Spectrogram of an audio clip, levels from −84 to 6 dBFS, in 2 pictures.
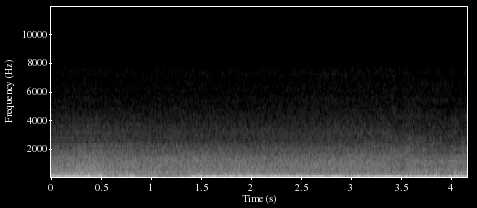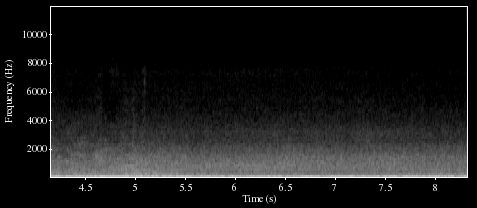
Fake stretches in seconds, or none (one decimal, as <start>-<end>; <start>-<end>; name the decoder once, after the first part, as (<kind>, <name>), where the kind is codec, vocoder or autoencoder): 3.4-5.0 (codec, SNAC)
